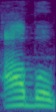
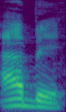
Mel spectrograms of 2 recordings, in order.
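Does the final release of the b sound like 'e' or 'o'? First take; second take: o; e. First: The b is released with an o-like vowel. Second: The b is released with an e-like vowel. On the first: The speaker calls it wrong. "আবো বলবেন না" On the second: The speaker calls it right. "নিচের দিকে ধাক্কা"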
